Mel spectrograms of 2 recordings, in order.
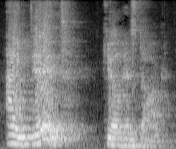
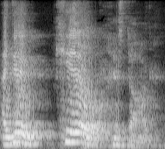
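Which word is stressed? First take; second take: I; kill. First: The stress is on the word 'I'. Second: The stress is on the word 'kill'. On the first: Someone else did it. "Or someone else said" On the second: The speaker did something else to the dog. "What did you do, right?"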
